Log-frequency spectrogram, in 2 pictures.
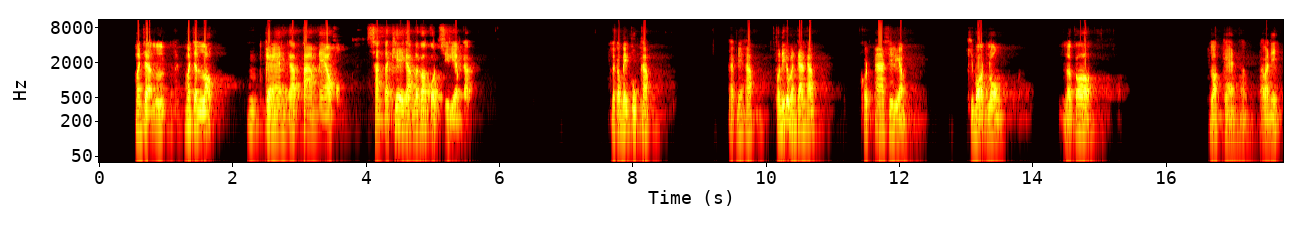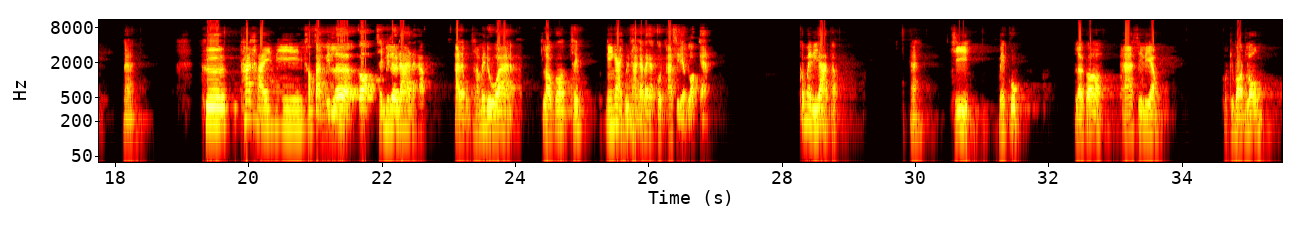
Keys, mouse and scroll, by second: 0.1 Down, 3.3 middle click, 3.7-4.3 scroll down 4, 4.3 middle click, 5.5 click, 5.7 middle click, 7.2 click, 7.6 space, 7.8 click, 8.0 click, 8.4 click, 9.0 g, 9.5 middle click, 9.5 scroll up 1, 9.9-10.2 scroll down 1, 10.2-10.9 scroll up 2, 10.9 middle click, 11.2 scroll down 1, 11.5 scroll up 1, 11.6 middle click, 11.7 scroll down 1, 11.9 scroll up 1, 12.2 r, 13.6 Down, 14.3 click, 14.5-15.3 scroll down 2, 16.2 middle click, 16.5-16.9 scroll down 1, 18.1-18.4 scroll down 1, 18.6 scroll up 1, 19.1 click, 19.5 space, 19.7 click, 19.9 click, 20.7 g, 20.8-21.8 scroll down 2, 21.1 middle click, 21.8 middle click, 22.2-23.1 scroll down 2, 22.5 middle click, 23.1-23.5 scroll up 1, 23.7 middle click, 24.5 middle click, 27.1-28.1 scroll down 2, 28.1 click, 28.3 middle click, 29.3 click, 29.6 space, 29.8 click, 30.4 click, 30.9 g, 30.9-31.3 scroll down 1, 31.1 g, 31.5 click, 31.7-32.4 scroll up 1, 32.4 middle click, 32.8-33.3 scroll up 1, 33.3 middle click, 33.7 middle click, 33.9 r, 34.3 r, 35.2 Down.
